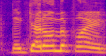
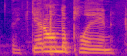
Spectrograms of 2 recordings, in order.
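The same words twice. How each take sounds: First: Louder, laughing through the line; real giggle on every word. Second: Said in the usual way. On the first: Real, not acted. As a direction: crack up rereading it. Rereads laughing.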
